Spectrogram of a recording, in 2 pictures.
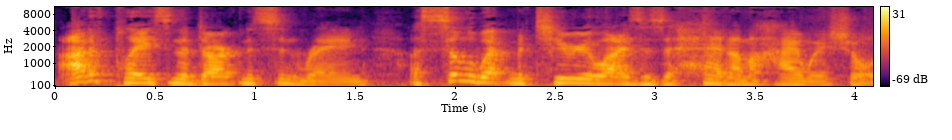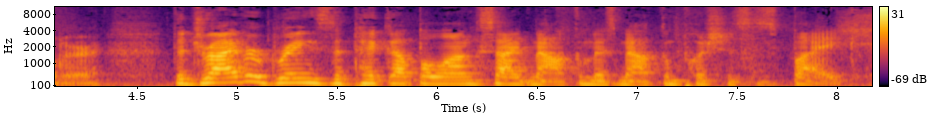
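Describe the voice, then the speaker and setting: A man's voice: on the high side, lively intonation, brisk, a bit bright. A man reading scripted stage directions as the narrator of a screenplay table read.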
